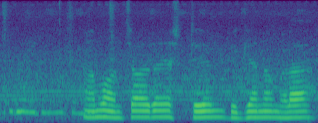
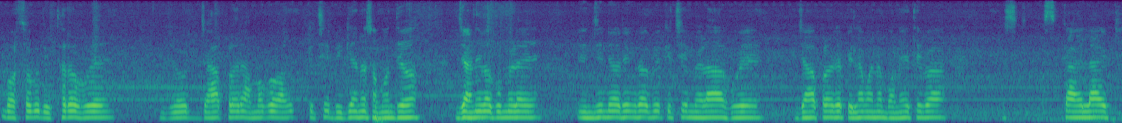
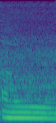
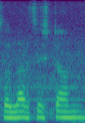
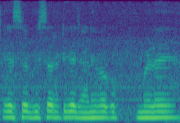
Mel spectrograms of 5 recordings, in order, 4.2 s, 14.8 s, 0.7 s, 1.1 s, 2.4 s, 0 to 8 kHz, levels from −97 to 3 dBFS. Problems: constant background noise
